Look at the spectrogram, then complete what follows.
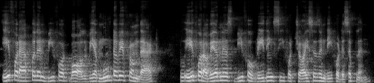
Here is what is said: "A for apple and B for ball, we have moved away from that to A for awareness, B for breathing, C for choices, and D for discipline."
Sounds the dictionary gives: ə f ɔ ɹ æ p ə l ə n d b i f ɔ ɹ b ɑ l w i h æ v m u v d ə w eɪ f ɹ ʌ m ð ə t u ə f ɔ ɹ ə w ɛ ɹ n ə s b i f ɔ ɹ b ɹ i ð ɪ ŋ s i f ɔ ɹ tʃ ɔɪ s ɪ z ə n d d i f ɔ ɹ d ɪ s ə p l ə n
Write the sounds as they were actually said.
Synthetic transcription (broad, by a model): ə f ɔ ɹ æ p ə l ə n d b i f ɔ ɹ b ɑ l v i h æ v m u v d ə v eɪ f ɹ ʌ m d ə t u ə f ɔ ɹ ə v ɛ ɹ n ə s b i f ɔ ɹ b ɹ i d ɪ ŋ s i f ɔ ɹ tʃ ɔɪ s ɪ z ə n d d i f ɔ ɹ d ɪ s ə p l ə n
